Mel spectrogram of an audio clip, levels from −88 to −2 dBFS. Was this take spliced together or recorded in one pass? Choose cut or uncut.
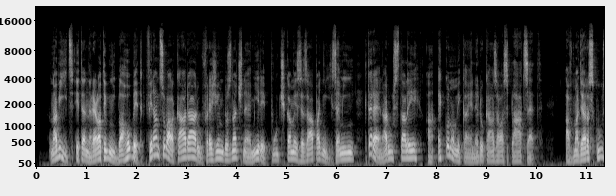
cut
